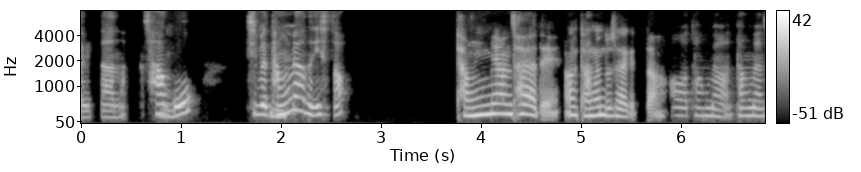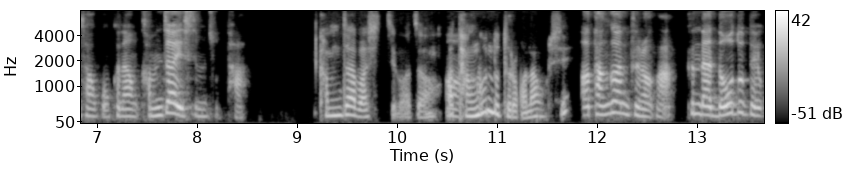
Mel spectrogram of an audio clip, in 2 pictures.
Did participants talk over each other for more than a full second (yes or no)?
no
